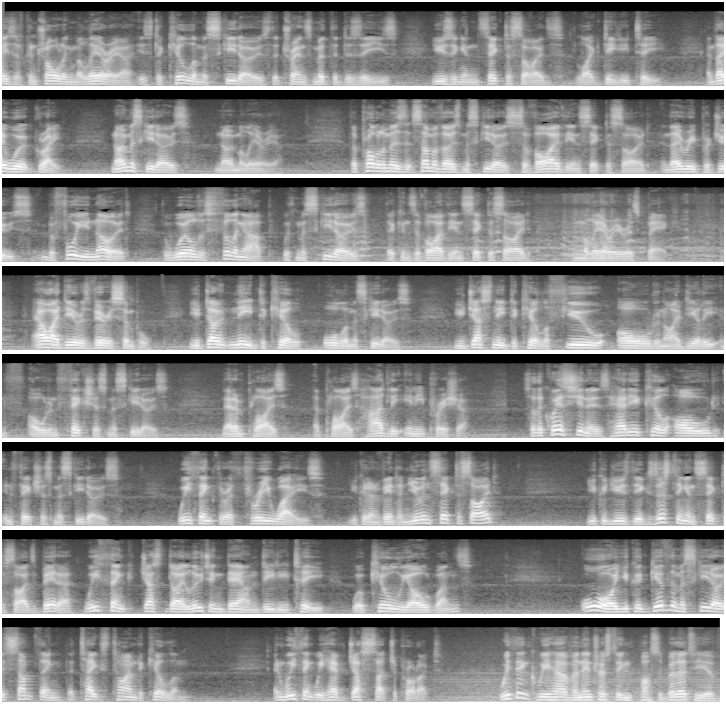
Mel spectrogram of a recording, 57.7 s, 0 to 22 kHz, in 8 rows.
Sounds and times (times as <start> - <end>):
Bee, wasp, etc.: 17.6 - 21.8
Fly, housefly: 17.6 - 21.8.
